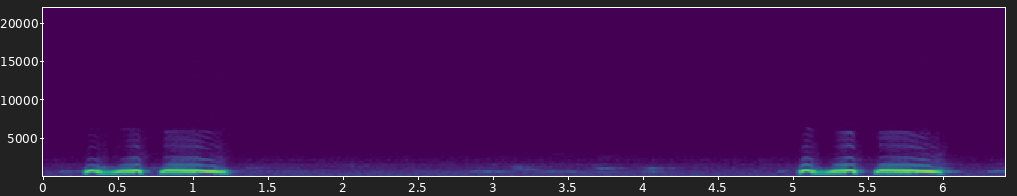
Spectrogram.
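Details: Spotted dove kept as a decoy in Vietnam, cooing to provoke wild doves: two phrases nearly five seconds apart, each a quick warbled note followed by a longer mellow coo, near-silent gap between.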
